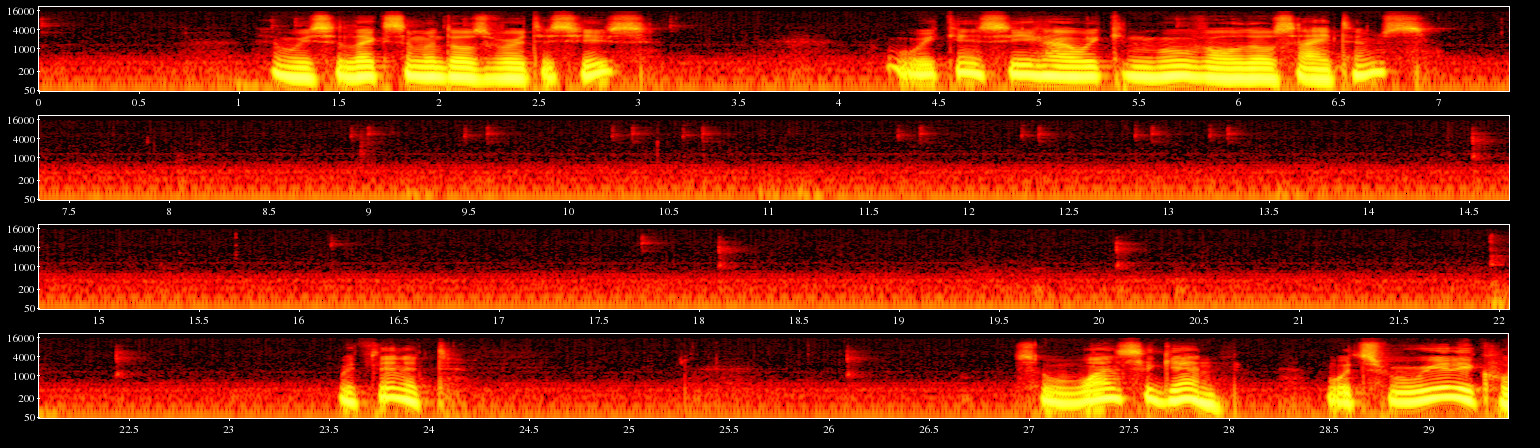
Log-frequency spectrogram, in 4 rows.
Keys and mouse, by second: 6.2-8.0 middle drag, 8.9-14.5 drag, 14.5 middle click, 16.2 middle click, 16.4-18.1 drag, 18.1-21.9 middle drag, 21.9 Tab, 22.5 middle click, 24.5 middle click, 24.7 middle click, 25.5-26.5 middle drag.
